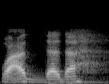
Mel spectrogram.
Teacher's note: قلب الهاء ألفا مادية وهذا يصير لحن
